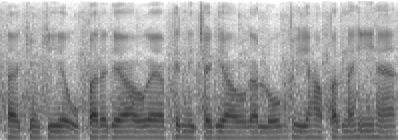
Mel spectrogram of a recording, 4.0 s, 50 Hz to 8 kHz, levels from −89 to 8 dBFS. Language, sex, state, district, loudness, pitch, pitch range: Hindi, male, Uttar Pradesh, Lalitpur, -18 LUFS, 120 Hz, 115-120 Hz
